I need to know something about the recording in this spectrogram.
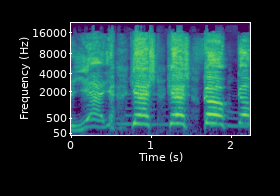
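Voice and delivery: very high, very loud swooping excited cheering scream. Imitating the other speaker screaming while the game is on: imitating someone screaming excitedly. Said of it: "You are screaming either".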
